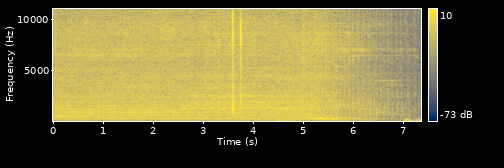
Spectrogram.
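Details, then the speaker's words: Toro riding mower engine: a steady, smooth, quiet low hum with no knocks or misses before winding down; runs really good. A separate rattle is thought to be the transmission pulley. "this engine really runs good though really good runs quiet too"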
